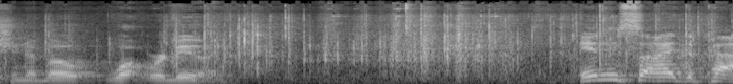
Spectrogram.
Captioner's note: plastic rustling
